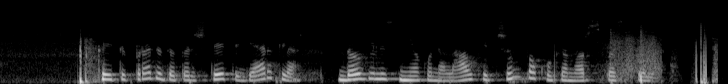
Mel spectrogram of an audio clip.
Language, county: Lithuanian, Marijampolė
